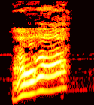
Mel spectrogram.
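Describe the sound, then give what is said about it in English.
A reversed-reverb screaming choir used as a film's musical sting: a single wailing swell that slides upward, holds a strained high tone for about a second, then cuts off abruptly. No talking. “And you hear like a reversed reverb fucking screaming choir.”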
